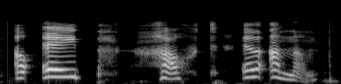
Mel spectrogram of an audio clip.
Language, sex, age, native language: Icelandic, female, 10, Icelandic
